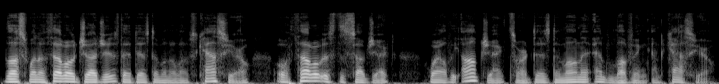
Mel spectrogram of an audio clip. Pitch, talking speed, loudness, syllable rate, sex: 105 Hz, 175 wpm, -20 LUFS, 6.3 syllables/s, male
